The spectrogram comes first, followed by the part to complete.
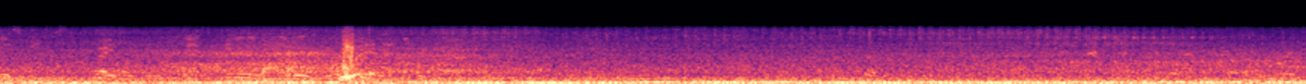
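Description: A car engine idling steadily with a low hum, with faint voices in the first couple of seconds and one short sharp sound about two seconds in.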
